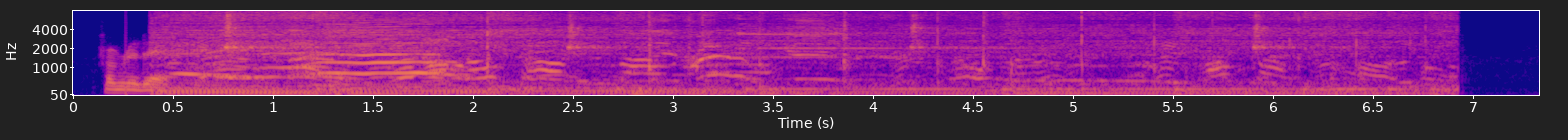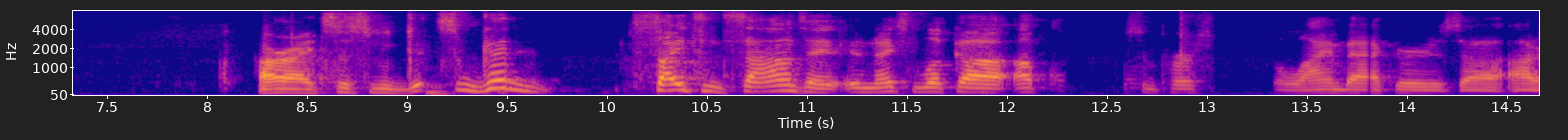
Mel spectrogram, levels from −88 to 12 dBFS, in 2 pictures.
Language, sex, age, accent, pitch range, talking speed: English, male, 30-49, American, 110-145 Hz, 100 wpm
